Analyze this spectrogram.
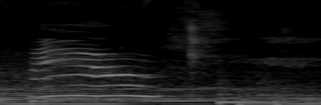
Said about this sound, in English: In the distance. That... Okay, it sounded like a cat. I told you. It can't be a cat.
